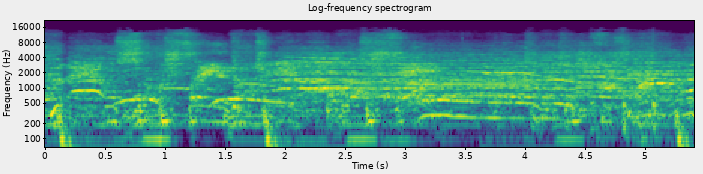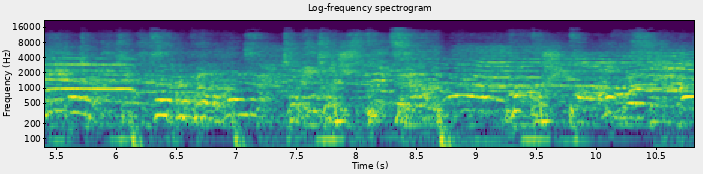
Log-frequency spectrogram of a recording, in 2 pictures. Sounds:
Music, inside a public space

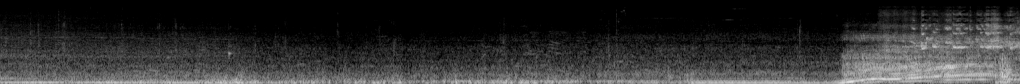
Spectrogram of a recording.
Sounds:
skidding

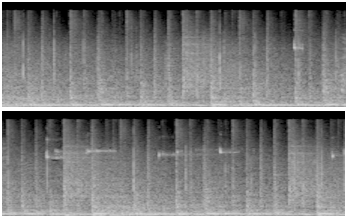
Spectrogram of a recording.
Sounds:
Music, Speech, Basketball bounce

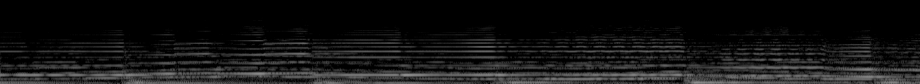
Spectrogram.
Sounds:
Music, Cello, Musical instrument

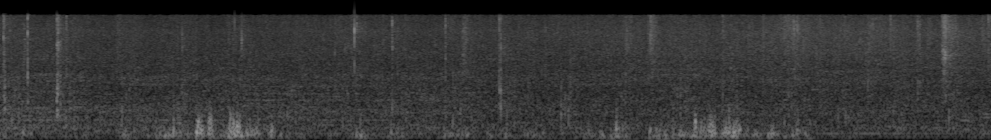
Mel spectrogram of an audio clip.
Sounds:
Walk

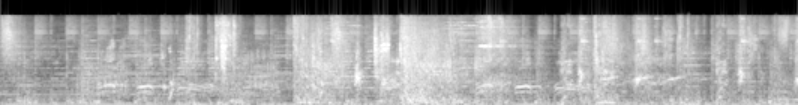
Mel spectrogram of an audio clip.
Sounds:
Music

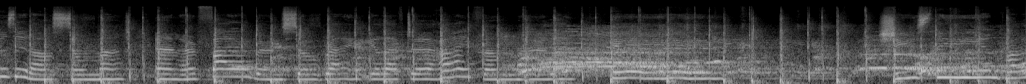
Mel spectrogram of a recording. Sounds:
Music, Bow-wow

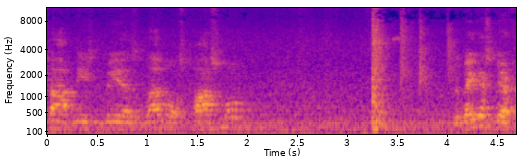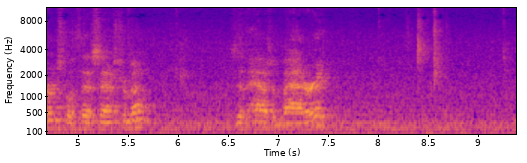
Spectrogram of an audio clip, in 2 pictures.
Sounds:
Speech

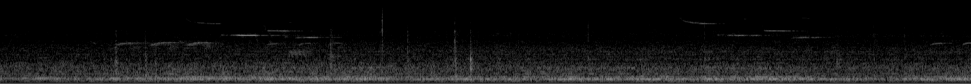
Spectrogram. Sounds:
black capped chickadee calling

